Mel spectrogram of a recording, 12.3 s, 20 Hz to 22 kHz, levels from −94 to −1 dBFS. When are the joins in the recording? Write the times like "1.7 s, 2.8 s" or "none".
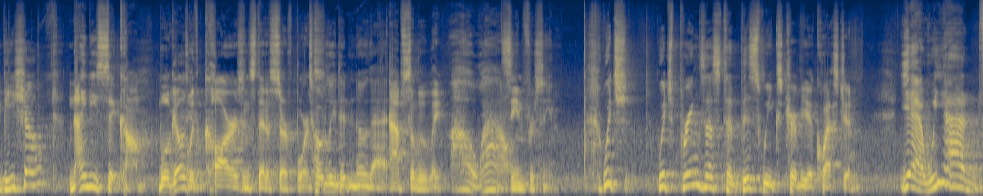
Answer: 2.3 s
